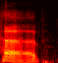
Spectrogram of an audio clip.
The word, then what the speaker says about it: herb: But the word herb and the word human, don't say herb and human. Herb. What's wrong with pronouncing that H?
